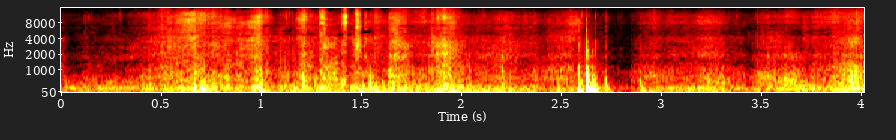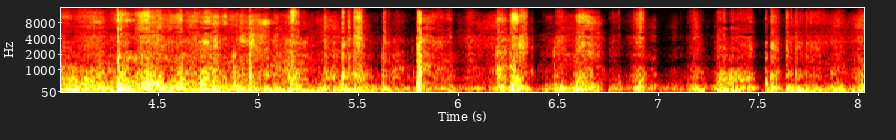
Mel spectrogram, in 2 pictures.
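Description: Fingertips and short nails scratch rapidly over the woven top of a hollow, braided seagrass wicker box. The result is a dense, low, rustling scrape with occasional sharper clicks standing out, one louder hit near the middle.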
